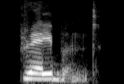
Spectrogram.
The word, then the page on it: prebend: Indian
